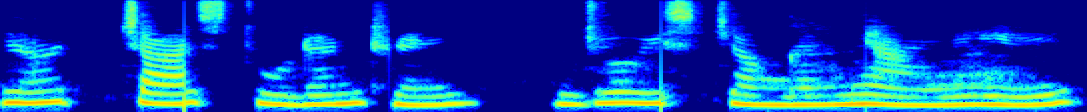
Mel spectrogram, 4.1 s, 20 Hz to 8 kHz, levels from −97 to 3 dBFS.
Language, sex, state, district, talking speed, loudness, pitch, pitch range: Hindi, female, Maharashtra, Nagpur, 145 wpm, -32 LUFS, 250 Hz, 230-275 Hz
